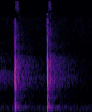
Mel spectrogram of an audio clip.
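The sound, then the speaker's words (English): Two firm knocks on a door, about half a second apart, each a short hollow thud that fades quickly, with no voices. “I stand at the door and knock.”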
